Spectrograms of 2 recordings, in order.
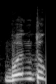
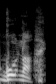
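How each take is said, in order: First: Both words are said fully and separately. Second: The words run together into one short form.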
